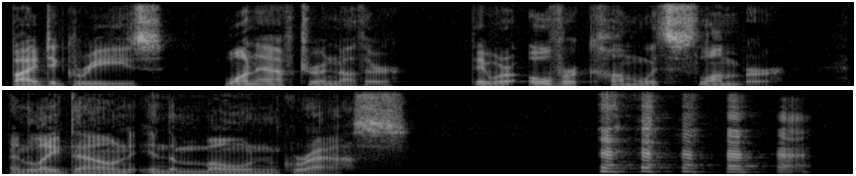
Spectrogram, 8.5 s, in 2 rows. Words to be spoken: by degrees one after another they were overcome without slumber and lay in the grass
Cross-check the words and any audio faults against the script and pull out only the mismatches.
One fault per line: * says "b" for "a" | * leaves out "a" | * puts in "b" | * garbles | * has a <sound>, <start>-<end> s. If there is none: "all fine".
* says "with" for "without"
* puts in "down"
* puts in "mown"
* has a laugh, 7.2-8.3 s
